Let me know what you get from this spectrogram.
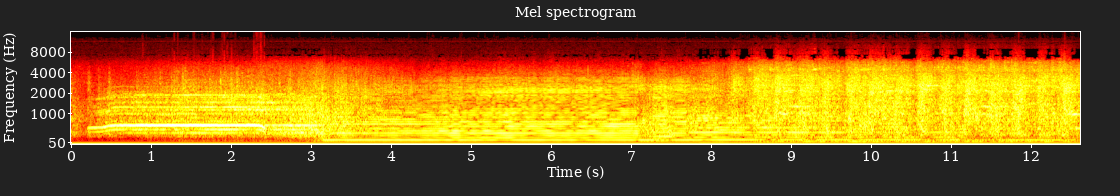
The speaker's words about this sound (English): From the way I was bumped, I knew we had come to a stop. The freight train doors were slid open, and I could hear voices and the sound of water.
